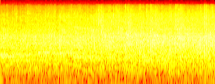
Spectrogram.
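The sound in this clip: Steady applause for the president of the Chamber of Deputies after he signs, a dense, continuous wash of many hands clapping at an even loudness throughout, with no voices standing out.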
